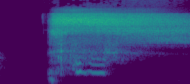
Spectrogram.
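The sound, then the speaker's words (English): A loud hissing sizzle bursts in after a brief silence, with a soft low thump at the start, then holds steady and bright for over a second, barely fading, with no voices. “It's snake? Sizzling because it's the sun.”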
